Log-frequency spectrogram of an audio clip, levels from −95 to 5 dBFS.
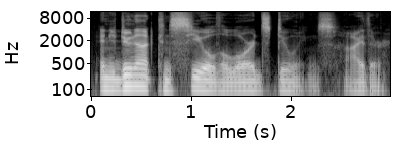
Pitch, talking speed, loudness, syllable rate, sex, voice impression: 85 Hz, 180 wpm, -19 LUFS, 3.9 syllables/s, male, very masculine, adult-like, slightly thick, cool, slightly refreshing, sincere, slightly calm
